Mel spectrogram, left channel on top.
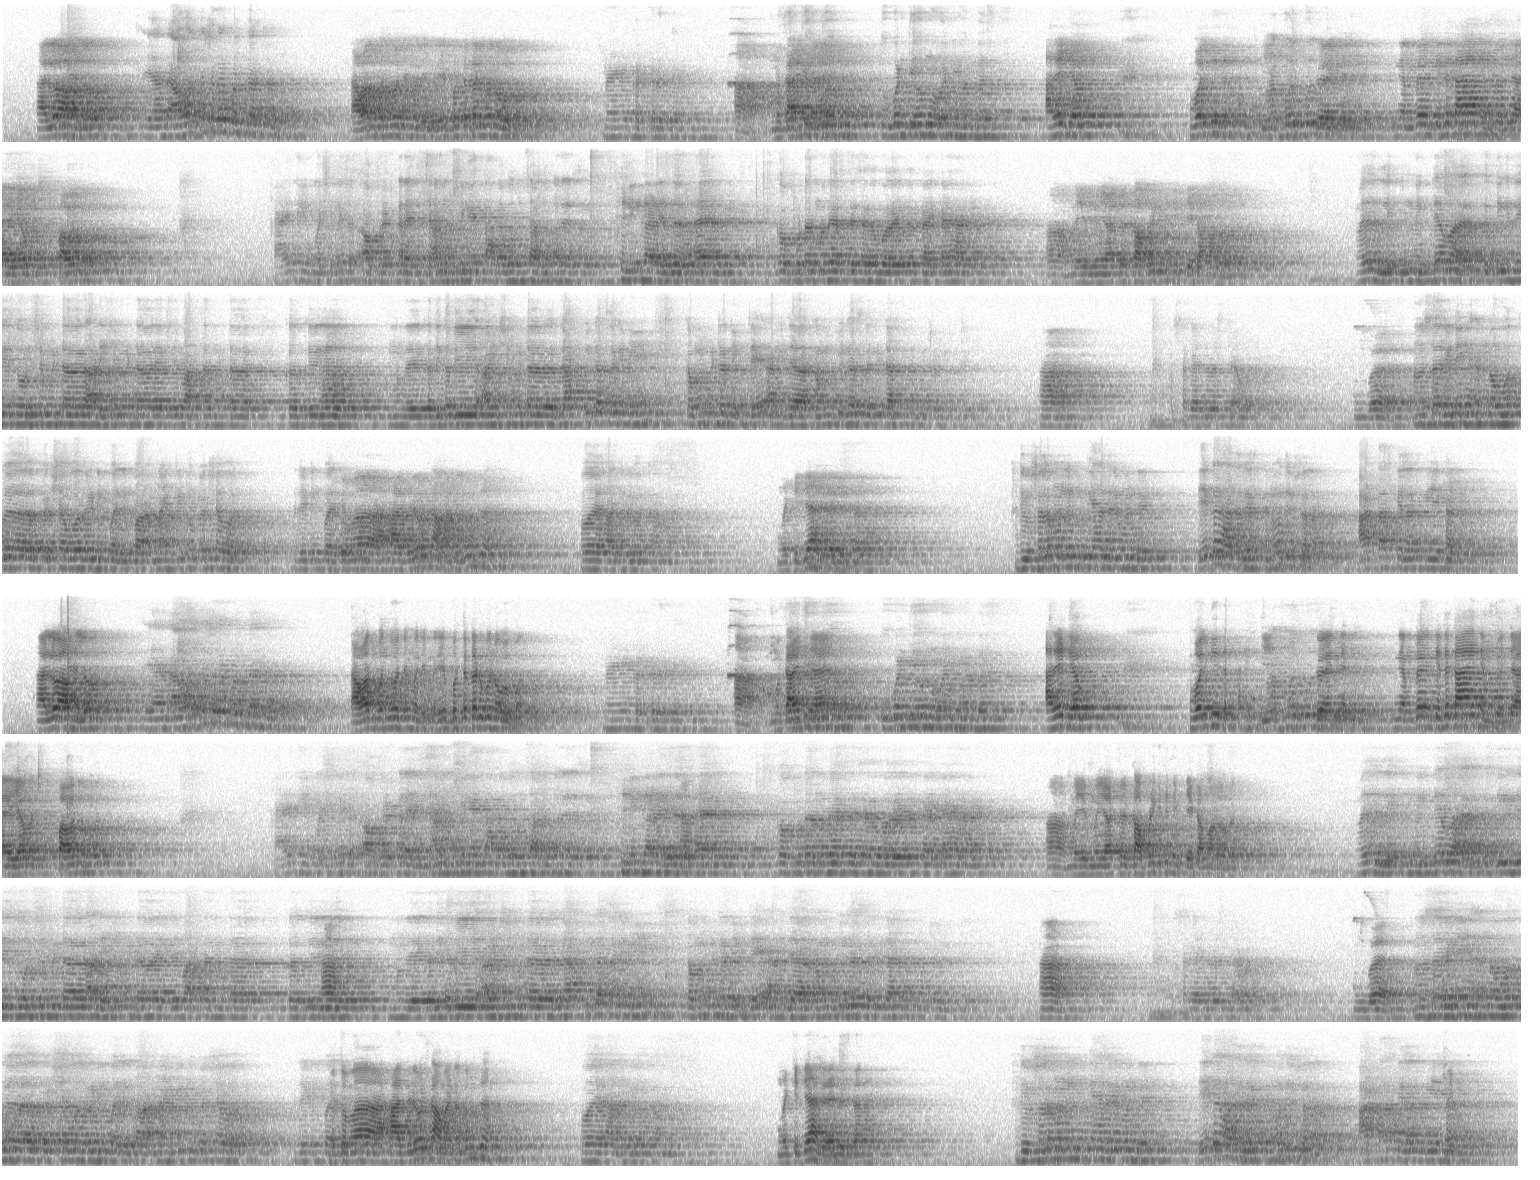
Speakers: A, on the right; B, on the left.
A: hello hello.
B: याला आवाज कस काय बंद झालता अबा.
A: आवाज बंद होते मध्ये मध्ये फक्त कट नको करु फोन.
B: नाही नाही कट करत नाही मी.
A: हा मग
B: असंच
A: काय विषय
B: ठेवतो,
A: आहे
B: तू पण ठेव मोबाईल निवांत बस.
A: अरे ठेव
B: <unintelligible>
A: बोल की गं, ऐक की
B: हा बोल बोल बोल की
A: नेमकं तिथं
B: हम्म
A: काय नेमकं. ते यावर पावरलूम वर.
B: <unintelligible> काय नाही मशीनच ऑपरेट करायची, चार मशीन आहेत तारा भरून चालू करायचं. फिलिंग काढायचं
A: हा
B: काय अजून नाही. कम्प्युटरमध्ये असतेय सगळं बघायचं काय काय व्हालंय.
A: हा हा, म्हणजे म्हणजे असं कापड किती निघते कामावर.
B: <unintelligible> अ निघते बाहेर, किती किती दोनशे मीटर अडीचशे मीटर एकशे बहात्तर मीटर. ककी,
A: हा
B: म्हणजे कधी कधी ऐंशी मीटर जास्त पीक असलं की नाही. कमी मीटर निघते, आणि ज कमी पीक असलं की जास्त मीटर निघते.
A: हा.
B: ह सगळी हायत रस्त्यावर.
A: बरं.
B: नुसार रीडिंग नव्वद पेक्षा वर रीडिंग पाहिजे. बा नाईंटी टू पेक्षा वर <inaudible> पाहिजे
A: मग तुम्हा हाजरीवर काम आहे ना तुमचं.
B: व्हय हाजरीवर काम आहे.
A: मग किती हजरी आहे दिवसाला.
B: दिवसाला म्हणजे, किती हजरी म्हणजे एकच हजरी असते न्हव दिवसाला आठ तास केलास. की एक
A: नाही
B: हाजरी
